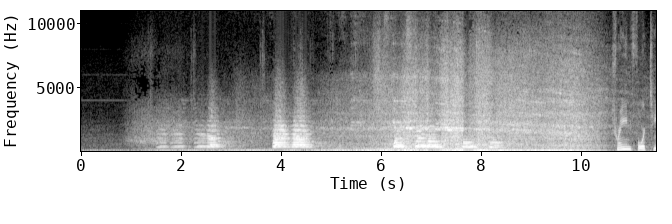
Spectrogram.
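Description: A diesel locomotive engine roars as it passes close by.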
